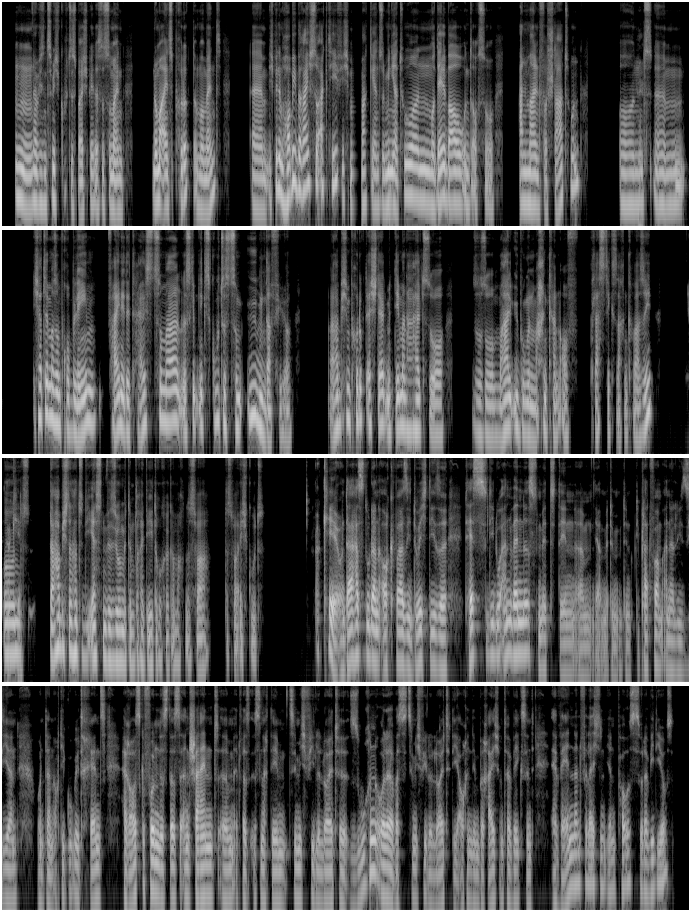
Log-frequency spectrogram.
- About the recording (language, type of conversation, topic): German, podcast, Wie testest du Ideen schnell und günstig?
- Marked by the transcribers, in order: stressed: "Üben"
